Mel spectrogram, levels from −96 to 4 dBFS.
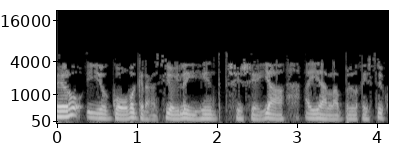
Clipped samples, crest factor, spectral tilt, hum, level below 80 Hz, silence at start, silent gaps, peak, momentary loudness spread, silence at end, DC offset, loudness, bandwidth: under 0.1%; 16 dB; -6 dB/octave; none; -54 dBFS; 0 s; none; -8 dBFS; 9 LU; 0.05 s; under 0.1%; -25 LUFS; 5.6 kHz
